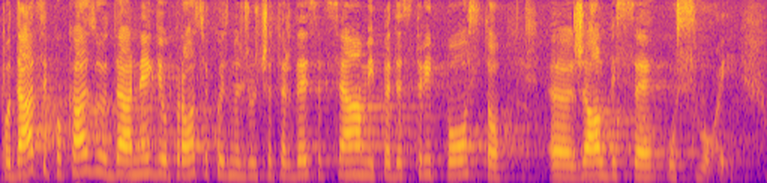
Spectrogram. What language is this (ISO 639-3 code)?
hrv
